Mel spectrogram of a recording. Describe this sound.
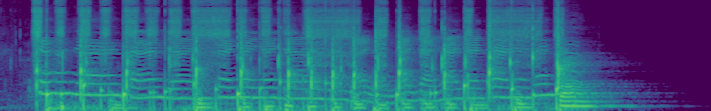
mouth music with ethnic ryhthm
mouth-music, african, beat, music, rhythm, ethnic, beatbox, rap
